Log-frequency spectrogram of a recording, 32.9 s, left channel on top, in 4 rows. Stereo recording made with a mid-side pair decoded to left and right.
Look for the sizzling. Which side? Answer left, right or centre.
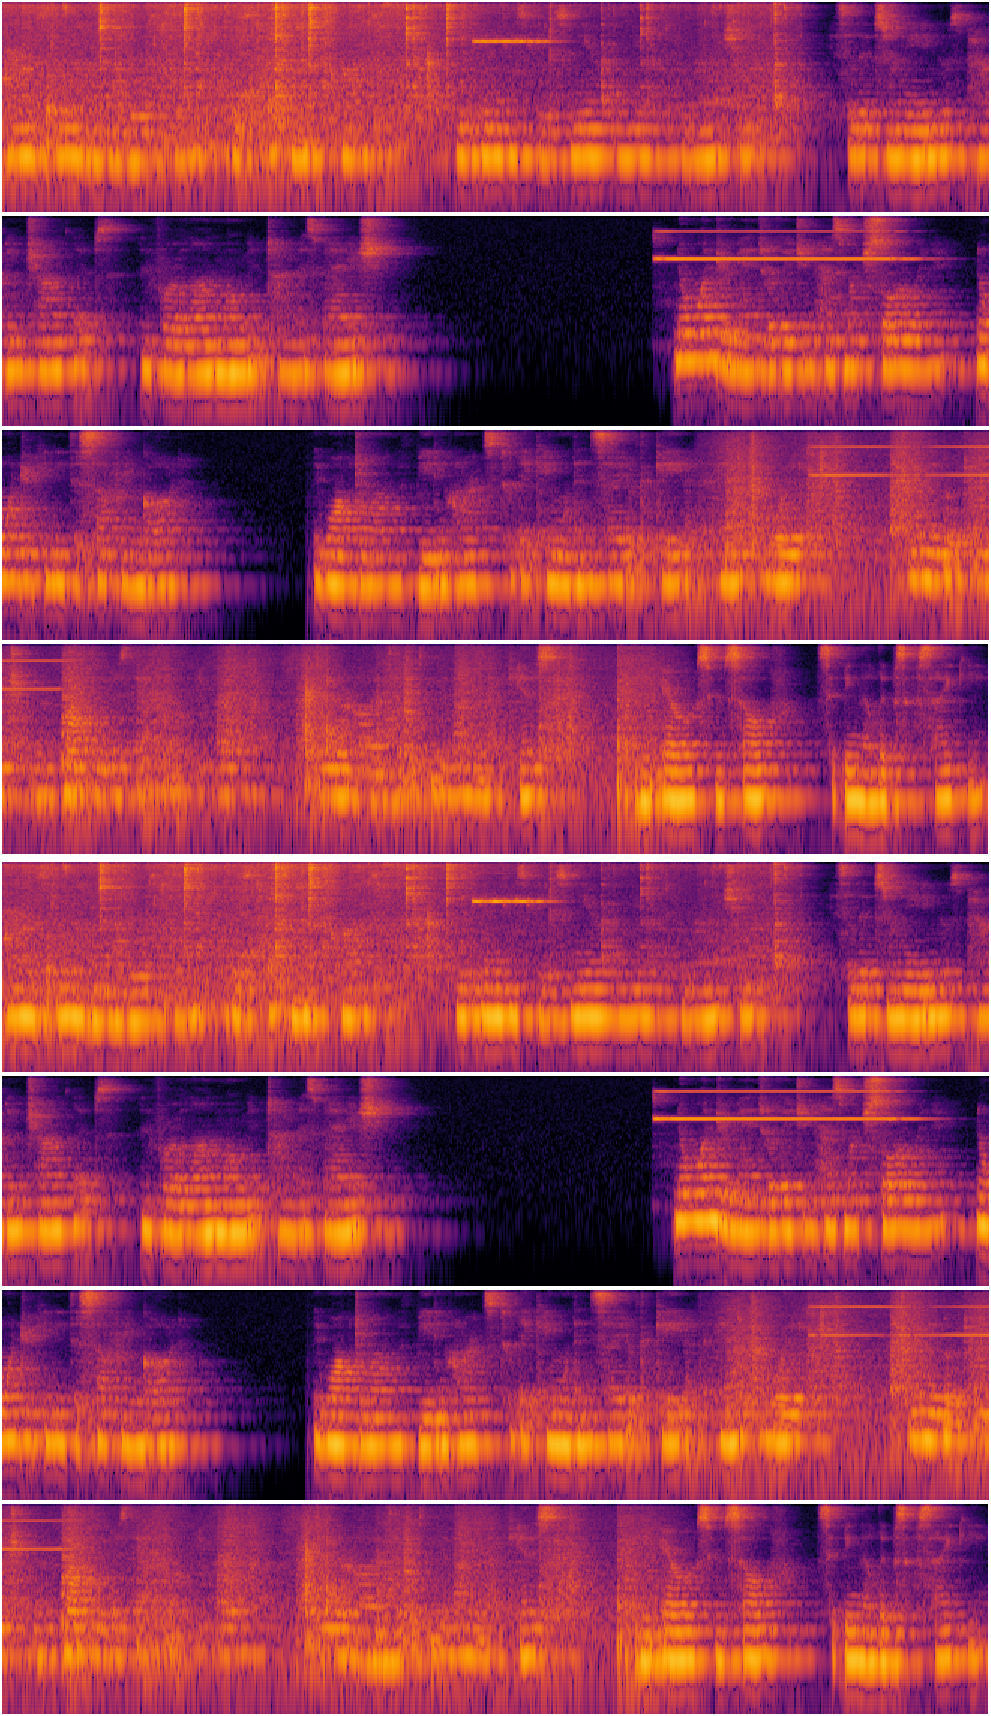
left.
